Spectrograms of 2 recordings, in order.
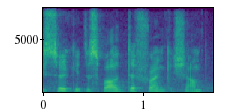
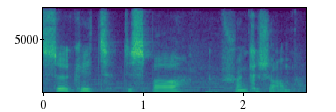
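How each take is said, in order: First: An extra 'de' comes before 'Francorchamps'. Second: 'Spa' runs straight into 'Francorchamps'. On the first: The speaker calls it wrong. "I actually say" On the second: The speaker calls it right.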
